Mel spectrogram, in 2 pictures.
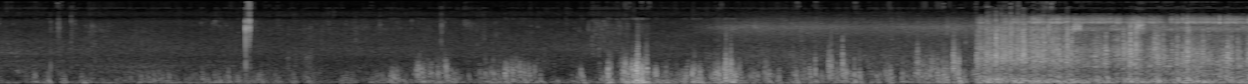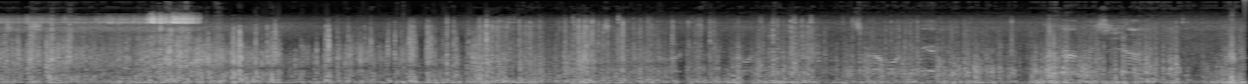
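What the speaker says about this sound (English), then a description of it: "Very windy." Strong wind buffets the microphone at Norman Manley International Airport in Jamaica during runway extension works, a constant loud roaring rush that grows heavier after the opening seconds and persists throughout.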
